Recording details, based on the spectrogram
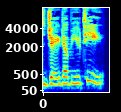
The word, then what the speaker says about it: JWT: And he was like, it's JWT or jot.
